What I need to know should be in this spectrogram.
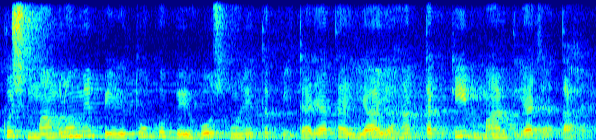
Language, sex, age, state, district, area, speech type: Hindi, male, 45-60, Uttar Pradesh, Sitapur, rural, read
